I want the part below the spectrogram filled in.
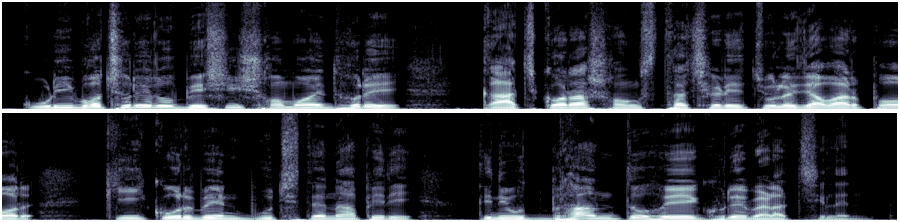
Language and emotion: Bengali, sad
